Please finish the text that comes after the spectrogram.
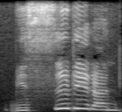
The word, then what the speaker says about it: missile: 그쵸, 미슬이란 단어의 두 번째 아이가 묵음입니다. 우리는 미사일이라고 하지만 이거는 정확한 발음이 아니죠.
